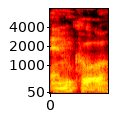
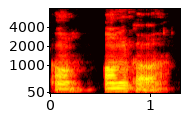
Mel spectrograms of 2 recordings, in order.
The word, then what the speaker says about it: encore: Okay, and then French words, okay, maybe if we have an E, instead of pronouncing it encore, like we would in English, we'd say encore, on, like an O, even encore, or genre.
